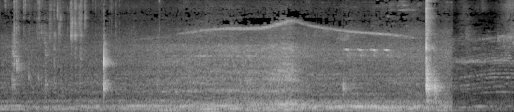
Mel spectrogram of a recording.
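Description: Thick blended juice pouring from a blender jar into a glass bowl: a steady splashing pour that grows louder, with sharp clinks about two seconds in and again near the end. The pour stops about nine seconds in.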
